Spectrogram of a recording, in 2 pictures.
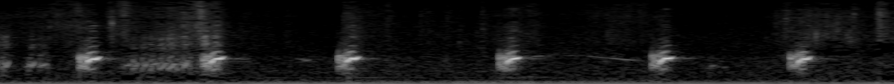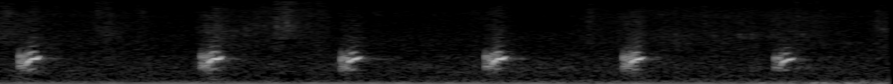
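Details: Fast-responding decoy call of a white-breasted waterhen: twelve sharp, hollow notes with a slight upward flick, spaced a little under a second apart, with a faint low hum behind.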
